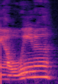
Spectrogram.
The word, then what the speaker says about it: Elwina: And when you're pronouncing Elwina, the I in L's name is long.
